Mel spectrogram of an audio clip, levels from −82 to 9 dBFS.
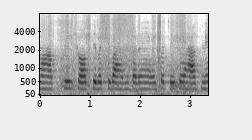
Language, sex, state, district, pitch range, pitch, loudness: Hindi, female, Punjab, Kapurthala, 235-245 Hz, 240 Hz, -16 LUFS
